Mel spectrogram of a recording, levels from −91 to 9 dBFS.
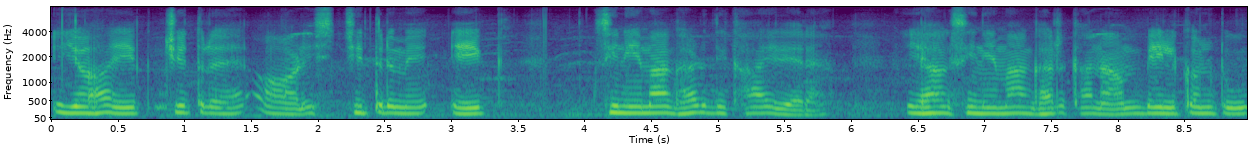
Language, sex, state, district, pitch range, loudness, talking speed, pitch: Hindi, male, Uttarakhand, Tehri Garhwal, 155-175 Hz, -16 LUFS, 155 wpm, 165 Hz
